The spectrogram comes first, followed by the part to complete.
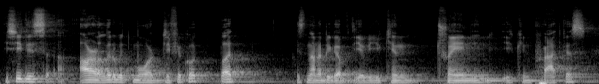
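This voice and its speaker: Male pronunciation teacher, deep and gravelly, reassuring, recorded in an echoey room. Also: moderate pace, darkish tone. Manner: encouraging, reassuring. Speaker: pronunciation teacher and show host. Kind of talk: informal pronunciation lesson. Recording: echoey room with long reverb.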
